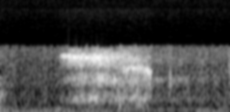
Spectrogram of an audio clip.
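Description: A faint breath, a person inhaling once for about a second, a little way in, before speaking; otherwise near silence.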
